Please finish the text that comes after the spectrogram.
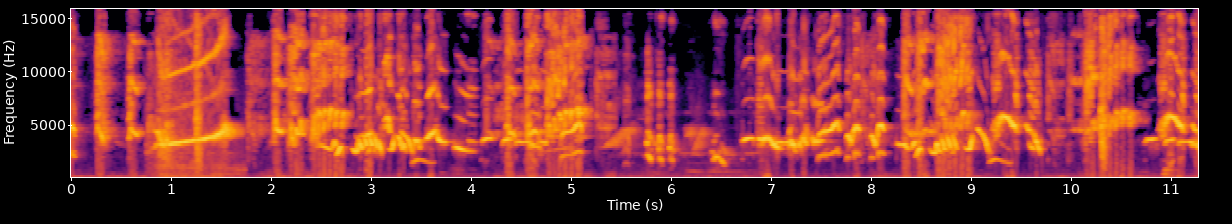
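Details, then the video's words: Kacer, the oriental magpie-robin, singing a rich, rapid medley of high slurred whistles, trills and clipped chips, with a long rising-falling whistle early on and steady bursts throughout. "THE KACER BIRD IMMEDIATELY WORKS AFTER HEARING THIS VOICE"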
